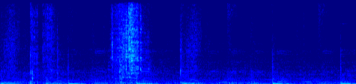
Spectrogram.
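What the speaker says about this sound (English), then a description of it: "For the landscape, I first cut out some foam strips." Scissors cutting foam strips for an ostrich-egg diorama, with faint close snips and soft crunching cuts in a loose rhythm, quiet and without speech.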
